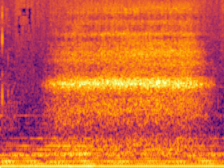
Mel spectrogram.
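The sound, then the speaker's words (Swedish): A single long, steady inhale of about two seconds, a soft breathy rush of air with no talking, as a person breathes in again during a breathing exercise. “Och så andas vi in igen.”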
